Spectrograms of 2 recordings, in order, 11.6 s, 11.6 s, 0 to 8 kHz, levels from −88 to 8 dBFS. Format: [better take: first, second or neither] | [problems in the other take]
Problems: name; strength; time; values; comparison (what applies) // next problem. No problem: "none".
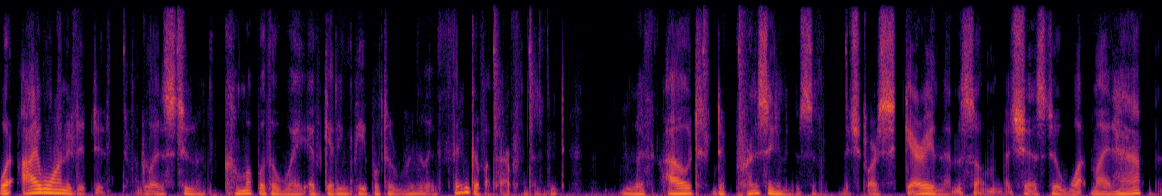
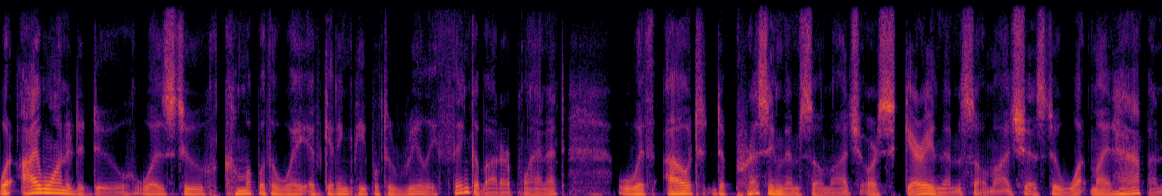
second | noise reduction (neural diffusion model UNIVERSE++)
